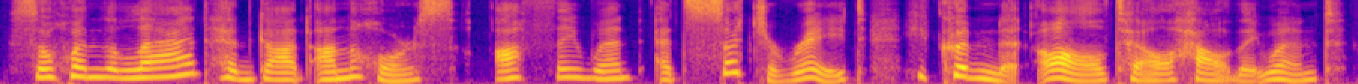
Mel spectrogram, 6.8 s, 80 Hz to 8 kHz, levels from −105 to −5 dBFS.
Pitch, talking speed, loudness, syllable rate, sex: 225 Hz, 210 wpm, -20 LUFS, 4.1 syllables/s, female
